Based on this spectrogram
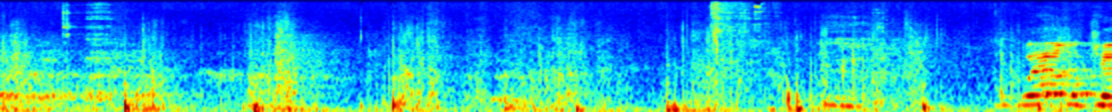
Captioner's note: audience laughs; footsteps entering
